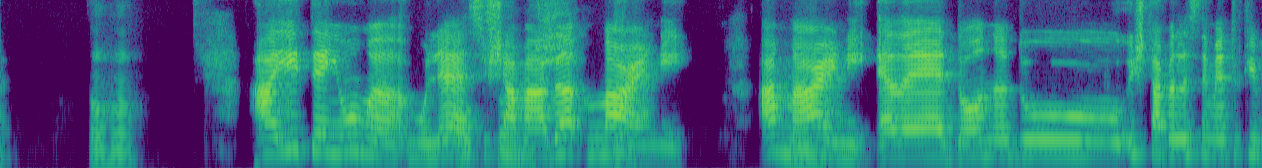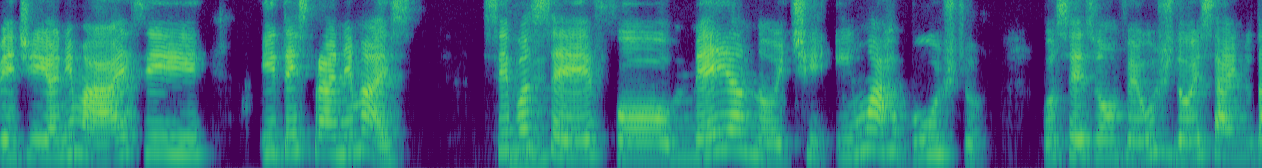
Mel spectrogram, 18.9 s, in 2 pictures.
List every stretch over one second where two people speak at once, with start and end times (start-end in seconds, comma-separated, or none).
3.4-4.8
